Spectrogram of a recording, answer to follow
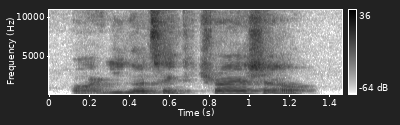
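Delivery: gentle ask. Shown as a demonstration. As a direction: ask kindly, softly. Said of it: "Or I could say".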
